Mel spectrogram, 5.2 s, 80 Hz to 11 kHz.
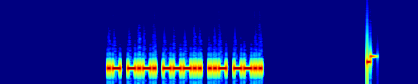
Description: Morse code, heard as a keyed tone, about 38 wpm, 700 Hz. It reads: AC8UZ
